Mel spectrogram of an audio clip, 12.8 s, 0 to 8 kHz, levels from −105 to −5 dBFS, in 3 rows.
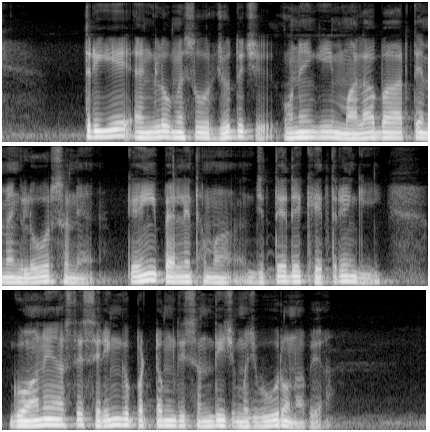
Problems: none marked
